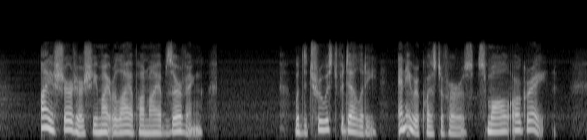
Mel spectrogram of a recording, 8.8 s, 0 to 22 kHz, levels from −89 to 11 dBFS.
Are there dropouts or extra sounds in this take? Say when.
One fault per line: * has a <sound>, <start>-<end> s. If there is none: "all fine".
all fine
